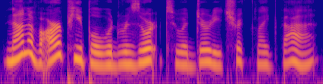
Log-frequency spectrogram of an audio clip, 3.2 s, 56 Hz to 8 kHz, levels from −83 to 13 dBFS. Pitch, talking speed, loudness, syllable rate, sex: 205 Hz, 220 wpm, -18 LUFS, 5.0 syllables/s, female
